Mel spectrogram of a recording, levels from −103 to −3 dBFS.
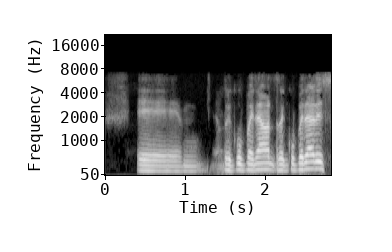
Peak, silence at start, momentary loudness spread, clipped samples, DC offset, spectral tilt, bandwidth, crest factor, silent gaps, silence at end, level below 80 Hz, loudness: -2 dBFS; 0.4 s; 14 LU; under 0.1%; under 0.1%; -5 dB/octave; 7.2 kHz; 18 dB; none; 0 s; -54 dBFS; -19 LUFS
